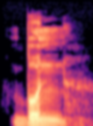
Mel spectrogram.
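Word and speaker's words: بُن: And this is an N, right? So this is bun, okay? Bun.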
